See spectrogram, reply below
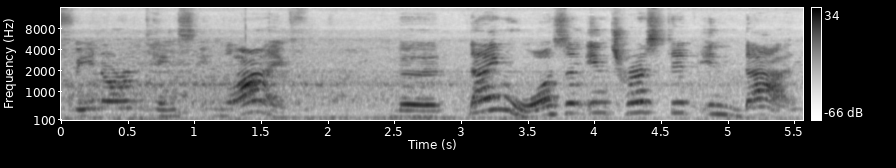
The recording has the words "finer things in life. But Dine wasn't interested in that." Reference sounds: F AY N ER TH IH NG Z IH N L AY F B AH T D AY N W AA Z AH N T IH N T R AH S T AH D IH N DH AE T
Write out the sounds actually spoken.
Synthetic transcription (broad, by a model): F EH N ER T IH NG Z IH N L AY F B AH T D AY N W AA Z AH N T IH N T R AH S T AH D IH N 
